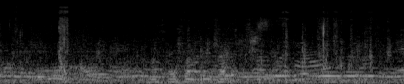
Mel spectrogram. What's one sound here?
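Footsteps walk on a stone path.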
